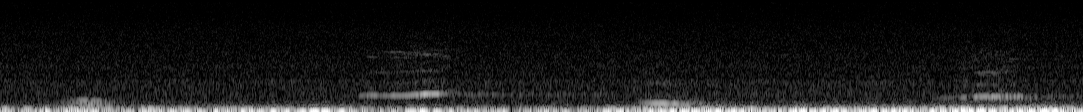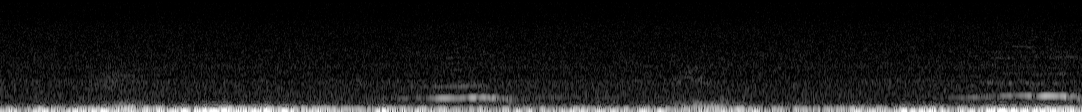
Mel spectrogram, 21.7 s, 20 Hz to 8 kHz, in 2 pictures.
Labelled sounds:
3.8	4.4	humpback whale, 1.8 to 2.1 kHz
9.7	10.0	humpback whale, 0.93 to 1.1 kHz

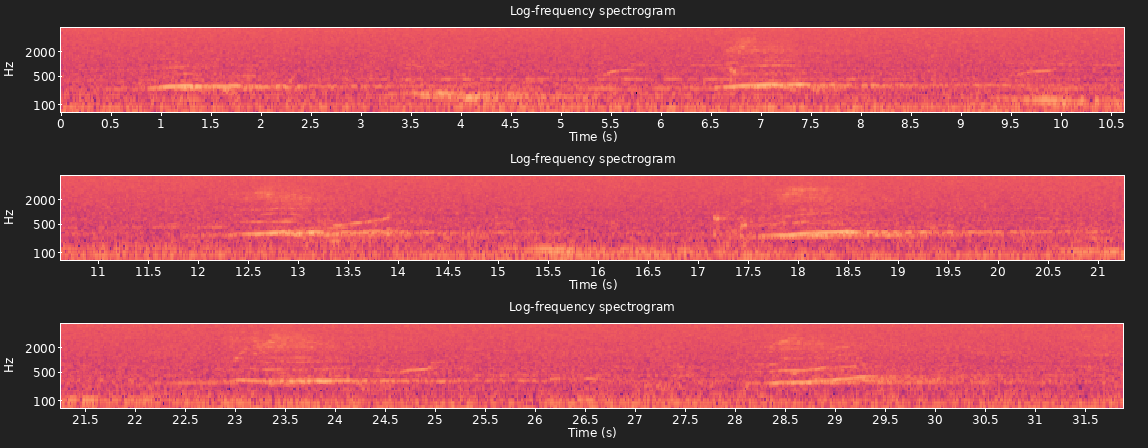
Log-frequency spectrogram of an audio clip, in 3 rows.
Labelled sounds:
1.0	1.3	humpback whale, 0.80 to 0.96 kHz
17.7	18.2	humpback whale, 0.83 to 2.8 kHz
23.2	23.4	humpback whale, 2.0 to 2.2 kHz

